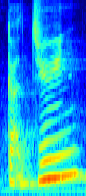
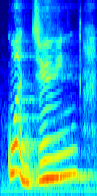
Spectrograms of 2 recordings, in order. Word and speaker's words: 冠: one Jun means Champion notice that has o sound and is pronounced the way the four tone which is a falling tone go on one resembles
